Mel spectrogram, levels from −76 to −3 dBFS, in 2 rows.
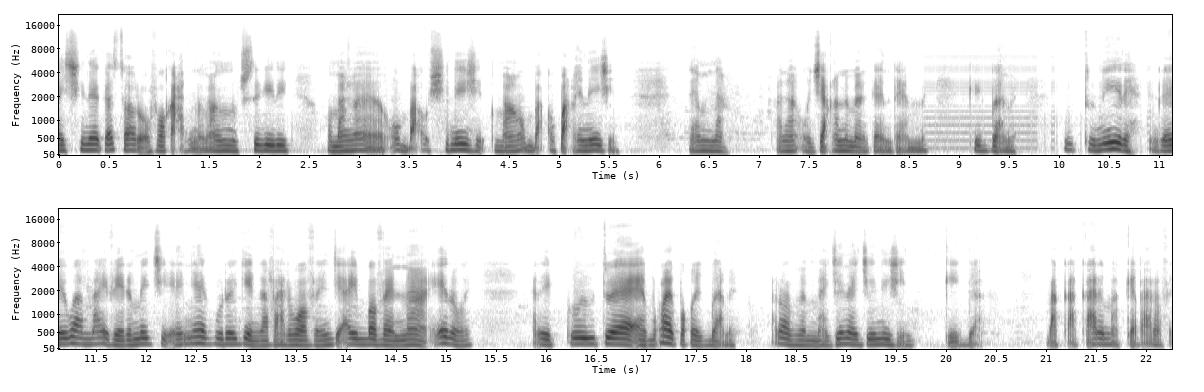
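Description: Speech carries a GSM phone buzz from 8.66 to 9.79 s: a hard, raspy tone at 216.7 Hz sitting about 21 dB below the speech. A nearby 2G phone in a call is pulsing its transmitter at that rate, and the audio circuit rectifies each radio burst. On a spectrogram it shows as a dense comb of horizontal lines at multiples of 217 Hz, and on the waveform as a regular train of pulses. From 9.87 to 11.88 s come GSM signalling bursts, even ticks with a longer 217 Hz buzz twice a second around 20 dB down. The phone's user has gone silent in the call, so only brief groups of bursts are sent. These appear as intermittent clusters of vertical streaks and harmonic stripes on the spectrogram.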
